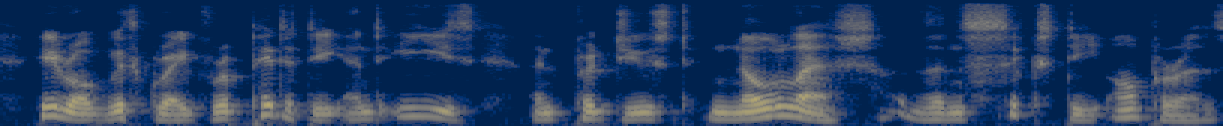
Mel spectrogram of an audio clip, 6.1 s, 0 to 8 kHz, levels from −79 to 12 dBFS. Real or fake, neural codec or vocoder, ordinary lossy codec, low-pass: fake; codec, 16 kHz in and 24 kHz out, 1 kbps, XY-Tokenizer; AAC, 48 kbps; 7.2 kHz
